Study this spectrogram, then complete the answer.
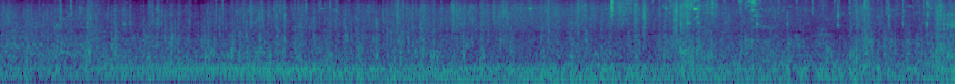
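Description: Footsteps crunch quickly over rubble.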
